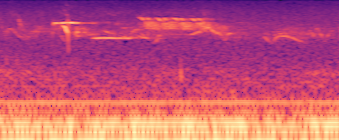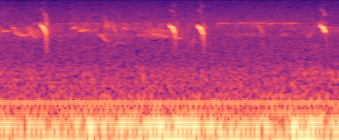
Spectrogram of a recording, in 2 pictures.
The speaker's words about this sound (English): There's a wild bird in the top of the dead pine. Looks to be a male. One bird.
